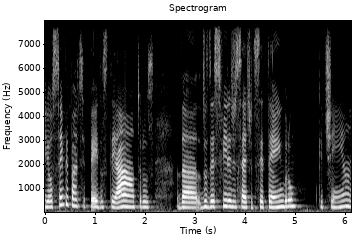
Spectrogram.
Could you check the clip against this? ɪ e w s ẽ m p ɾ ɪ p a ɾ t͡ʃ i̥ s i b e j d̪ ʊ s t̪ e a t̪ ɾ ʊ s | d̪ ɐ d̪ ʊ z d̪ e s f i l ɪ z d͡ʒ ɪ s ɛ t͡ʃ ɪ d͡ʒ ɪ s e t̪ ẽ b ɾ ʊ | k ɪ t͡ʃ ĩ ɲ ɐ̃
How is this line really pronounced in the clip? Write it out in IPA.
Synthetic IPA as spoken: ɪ e w s ẽ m p ɾ ɪ p a ɾ t͡ʃ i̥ s i p e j d̪ ʊ s t̪ e a t̪ ɾ ʊ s | d̪ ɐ d̪ ʊ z d̪ e s f i l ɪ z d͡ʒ ɪ s ɛ t͡ʃ ɪ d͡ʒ ɪ s e t̪ ẽ b ɾ ʊ | k ɪ t͡ʃ ĩ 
